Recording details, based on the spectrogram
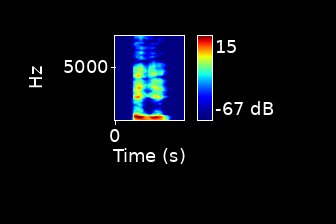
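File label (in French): "ayez", French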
